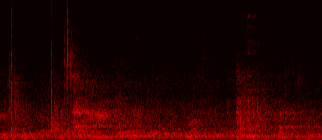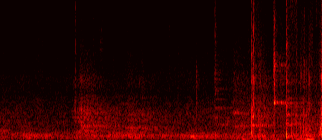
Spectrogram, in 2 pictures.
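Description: Murmur of voices echoing in a large indoor badminton hall between points. Near the end come a few sharp knocks and a short squeak from play on the court: rackets striking the shuttlecock and shoes on the court floor.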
